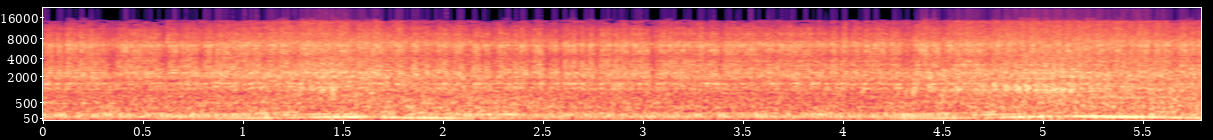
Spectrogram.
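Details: Nissan SR20 engine at idle: a quick, fairly steady tapping about four per second over a hissy background. Owner suspects rod knock, unconfirmed.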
